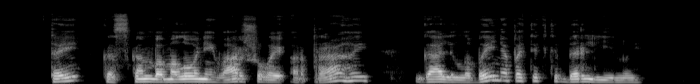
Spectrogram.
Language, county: Lithuanian, Šiauliai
